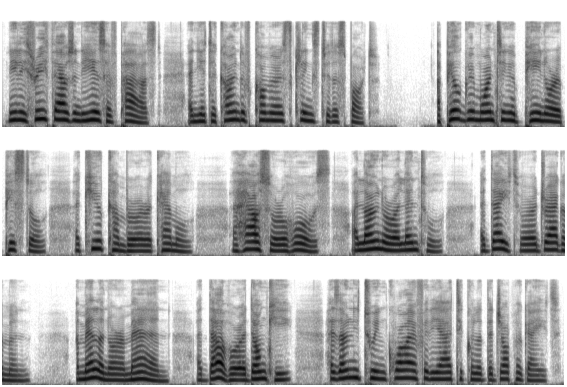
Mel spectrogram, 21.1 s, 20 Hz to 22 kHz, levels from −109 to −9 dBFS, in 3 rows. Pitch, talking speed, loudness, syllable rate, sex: 210 Hz, 185 wpm, -19 LUFS, 5.3 syllables/s, female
